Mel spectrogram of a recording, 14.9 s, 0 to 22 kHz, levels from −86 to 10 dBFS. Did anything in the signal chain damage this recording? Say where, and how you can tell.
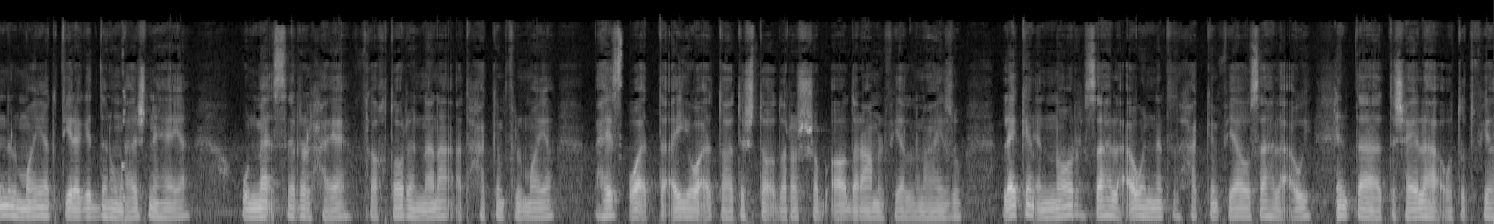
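Yes. Damaged data in the compressed stream, at the codec/storage stage, gives four brief glitches of about 44 ms at 1.22, 3.65, 6.18 and 13.34 s, the first right after "المياه كتيره جدا". Each time the decoder misreads corrupt frames and resyncs, producing a glitch.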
